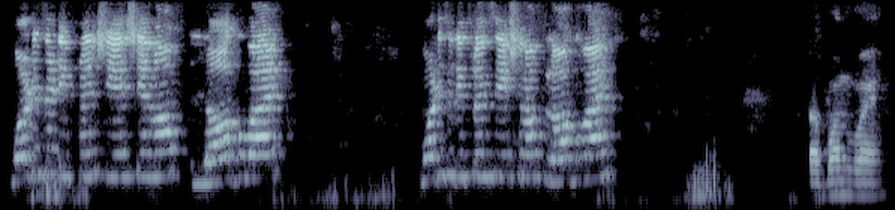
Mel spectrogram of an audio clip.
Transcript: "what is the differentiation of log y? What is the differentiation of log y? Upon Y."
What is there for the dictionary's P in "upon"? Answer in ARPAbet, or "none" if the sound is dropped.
B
